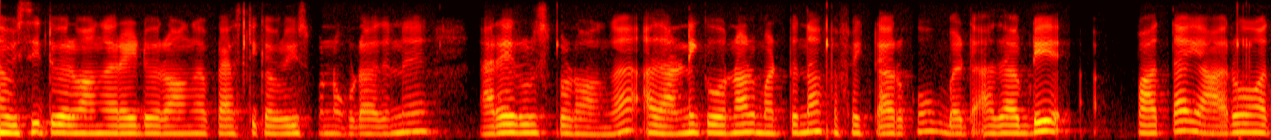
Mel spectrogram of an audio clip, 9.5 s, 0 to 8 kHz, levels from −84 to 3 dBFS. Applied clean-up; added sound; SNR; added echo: none; none; none; none.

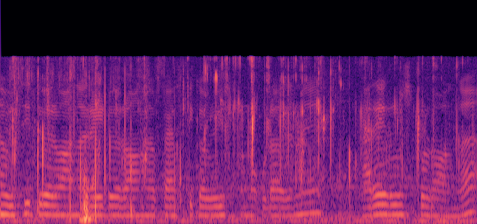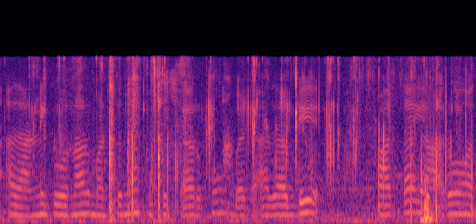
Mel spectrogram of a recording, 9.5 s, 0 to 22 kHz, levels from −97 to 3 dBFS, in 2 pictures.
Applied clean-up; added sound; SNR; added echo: none; Cat; -2 dB; none.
